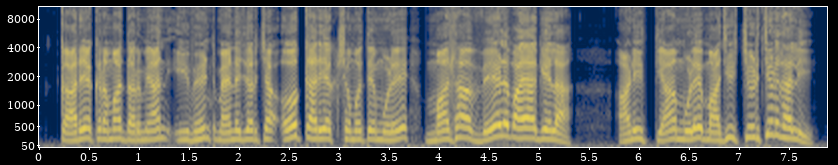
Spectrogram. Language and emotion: Marathi, angry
